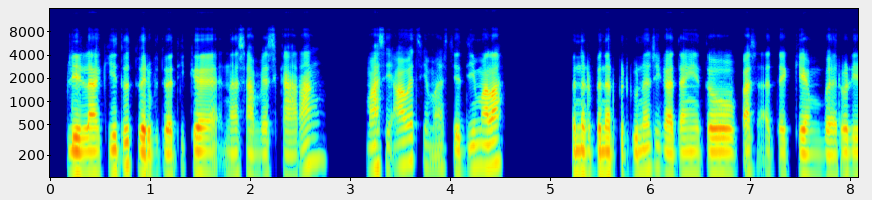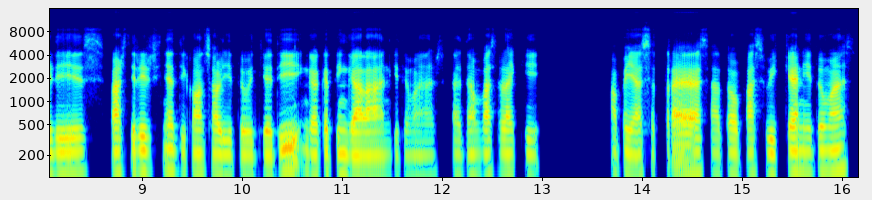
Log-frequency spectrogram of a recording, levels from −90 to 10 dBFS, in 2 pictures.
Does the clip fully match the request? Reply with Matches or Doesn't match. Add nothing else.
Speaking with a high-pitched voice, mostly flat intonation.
Doesn't match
